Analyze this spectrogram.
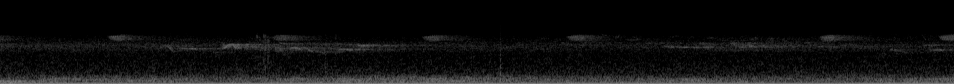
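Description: Small forest birds calling. One repeats a short high note about once every second and a half, while another sings brief phrases about two seconds in and again near the end, over a steady low outdoor rumble.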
